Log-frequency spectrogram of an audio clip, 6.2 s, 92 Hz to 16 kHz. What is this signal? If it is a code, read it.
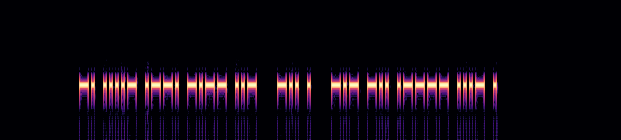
Morse code, heard as a keyed tone, about 40 wpm, 700 Hz. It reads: N4PYU DE KD1VE
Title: USA Callsign DE Callsign - 5 Characters - 40wpm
